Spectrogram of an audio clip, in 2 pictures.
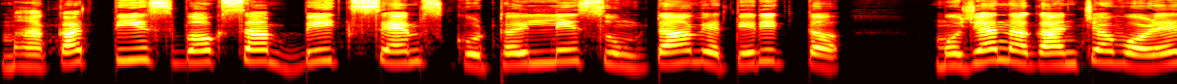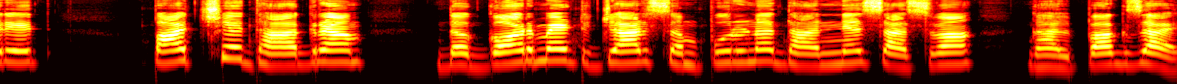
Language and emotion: Goan Konkani, neutral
